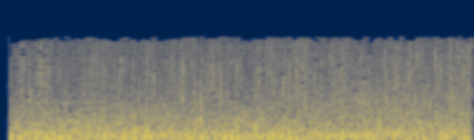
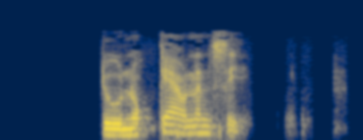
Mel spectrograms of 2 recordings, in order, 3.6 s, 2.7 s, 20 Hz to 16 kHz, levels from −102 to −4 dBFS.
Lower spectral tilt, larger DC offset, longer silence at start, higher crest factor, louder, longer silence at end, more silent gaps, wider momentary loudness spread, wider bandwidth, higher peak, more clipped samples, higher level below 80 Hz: about the same, -7 dB/octave vs -6 dB/octave; neither; second, 0.05 s vs 0.75 s; about the same, 14 dB vs 18 dB; second, -25 LUFS vs -17 LUFS; second, 0 s vs 0.9 s; neither; second, 1 LU vs 11 LU; second, 6.8 kHz vs 7.8 kHz; second, -10 dBFS vs 0 dBFS; neither; first, -28 dBFS vs -56 dBFS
